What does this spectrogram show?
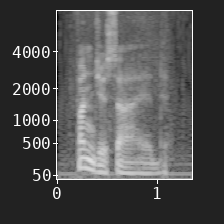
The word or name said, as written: fungicide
